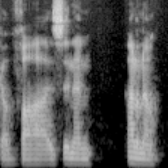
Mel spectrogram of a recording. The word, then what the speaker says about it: V*A*S*E: came up with uh vase pronounced vaz and uh it looks cool with the v the a kind of like lining up and then the word is just like a vaz and then i don't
